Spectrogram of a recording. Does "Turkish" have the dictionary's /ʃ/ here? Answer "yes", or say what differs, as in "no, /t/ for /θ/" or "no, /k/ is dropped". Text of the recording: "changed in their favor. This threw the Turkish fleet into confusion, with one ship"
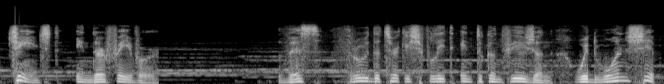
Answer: yes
